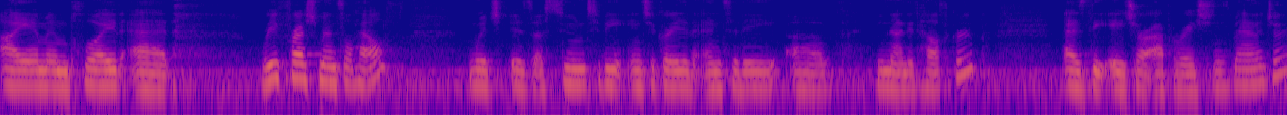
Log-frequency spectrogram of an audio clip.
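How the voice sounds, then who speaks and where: A woman talks at a moderate pace in a fairly low pitch. Her pauses are long and frequent. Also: ordinary pitch variation. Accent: New York. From New York. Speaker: school board candidate. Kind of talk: candidate interview. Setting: public board meeting.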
